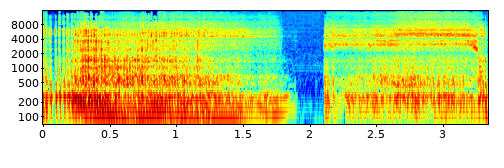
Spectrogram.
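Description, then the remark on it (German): A person snores loudly, a long rattling, buzzing snore that breaks off for a brief silent pause before another rough snore starts up. “Schnarchen raubt vielen Menschen den Schlaf, die neben einer menschlichen Säge im Bett liegen.”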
